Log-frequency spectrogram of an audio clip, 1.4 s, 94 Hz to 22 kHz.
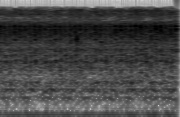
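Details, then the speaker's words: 2016 Land Rover Discovery Sport diesel idling with the bonnet open: fast, tinny rattle riding on the engine beat, not from the engine but underneath the car, from a loose heat shield. "it looks like there's no rattling coming from the engine it looks like it's underneath the car"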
